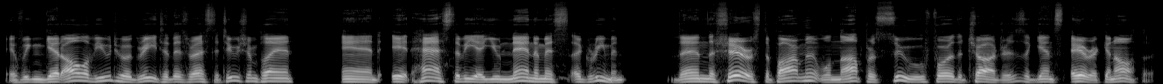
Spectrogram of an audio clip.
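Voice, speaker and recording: A man voicing an earnest father in an audiobook, speaking in a measured, official way. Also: mid-range voice, no echo, studio quality, natural voice. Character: earnest father pleading a restitution plan. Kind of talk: audiobook character voice.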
